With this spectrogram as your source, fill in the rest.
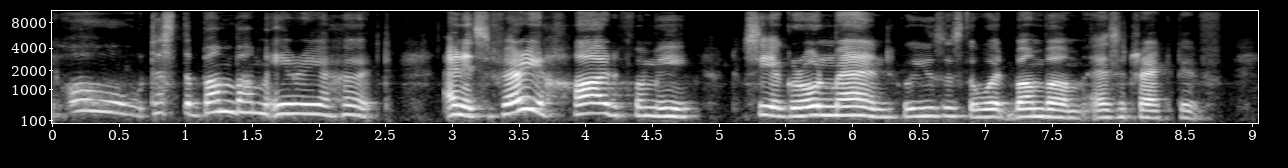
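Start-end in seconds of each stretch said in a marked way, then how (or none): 0.1-2.5 gentle, very soft, soft-spoken, pitched-up voice. Quoting a grown man's question to the speaker, imitating a very soft voice. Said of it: "he has this very soft tone of voice".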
